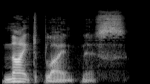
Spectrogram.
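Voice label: "night blindness", English, British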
